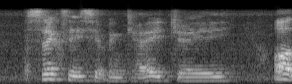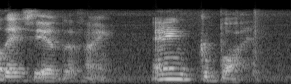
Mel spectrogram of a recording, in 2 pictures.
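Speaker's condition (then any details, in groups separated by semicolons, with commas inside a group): Multiple sclerosis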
